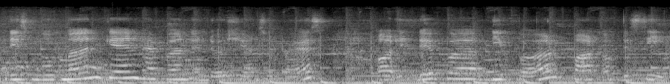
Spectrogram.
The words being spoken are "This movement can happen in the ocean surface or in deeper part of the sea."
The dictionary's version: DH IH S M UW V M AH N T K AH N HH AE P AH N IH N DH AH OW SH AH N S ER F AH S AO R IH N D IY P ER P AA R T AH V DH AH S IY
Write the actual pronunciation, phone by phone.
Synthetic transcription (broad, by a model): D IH S M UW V M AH N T K AH N HH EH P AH N IH N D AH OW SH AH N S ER P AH S AO R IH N D IY P ER P AA R T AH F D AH S IY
